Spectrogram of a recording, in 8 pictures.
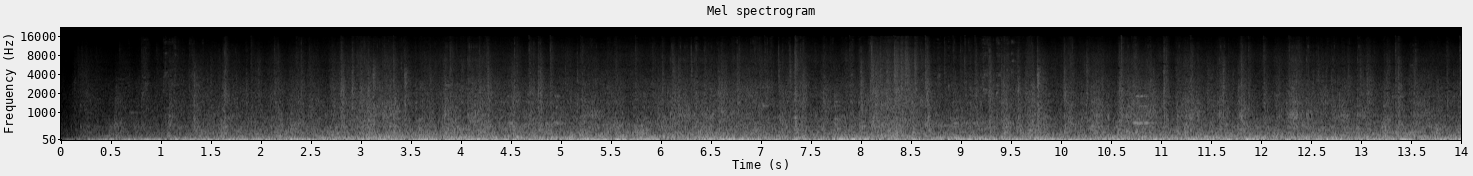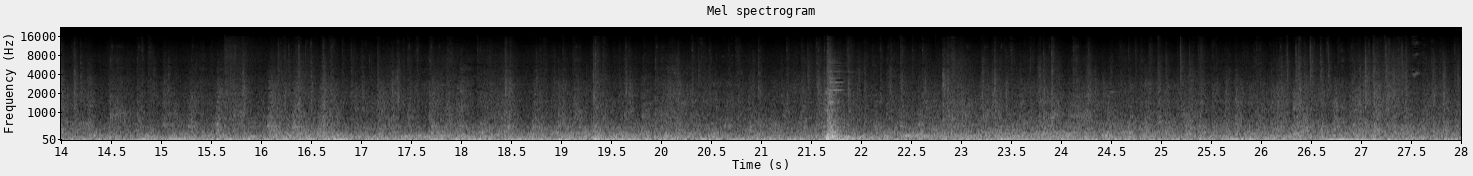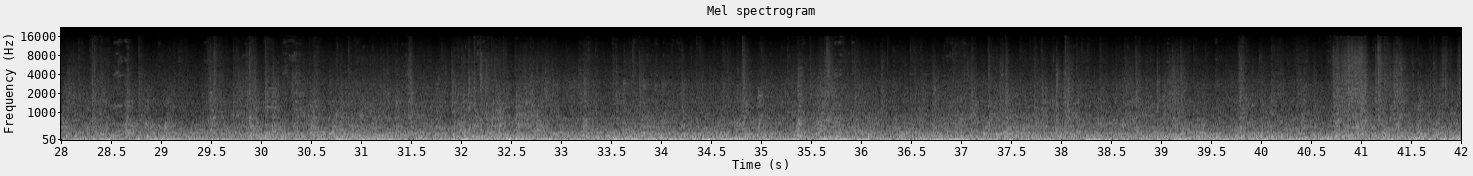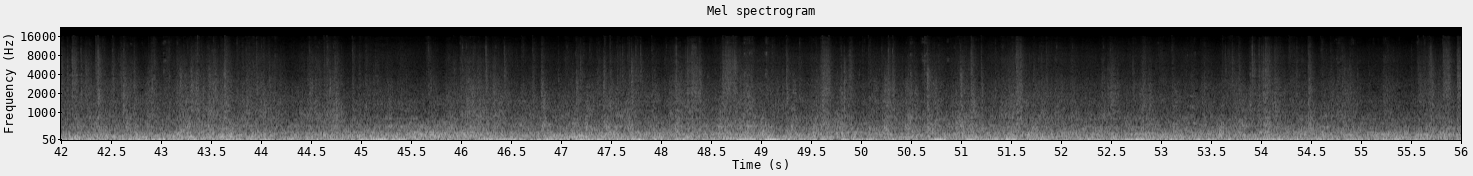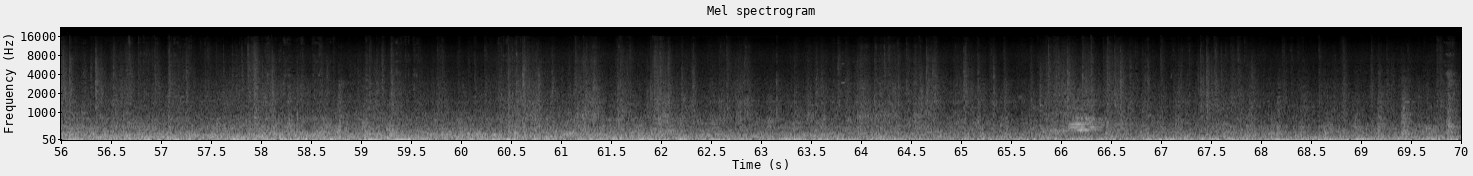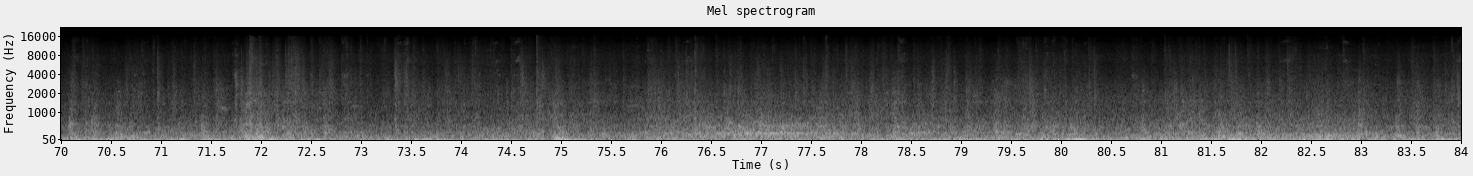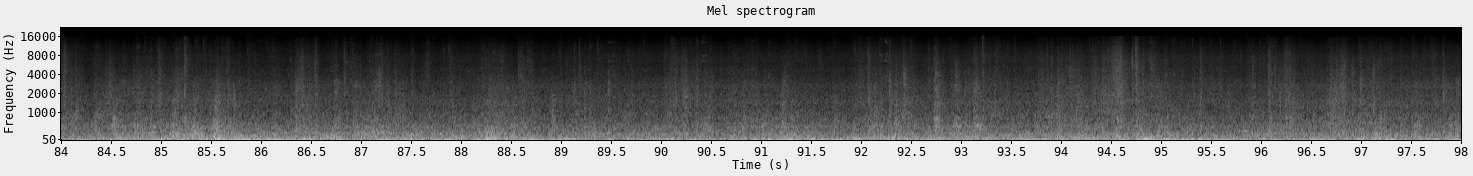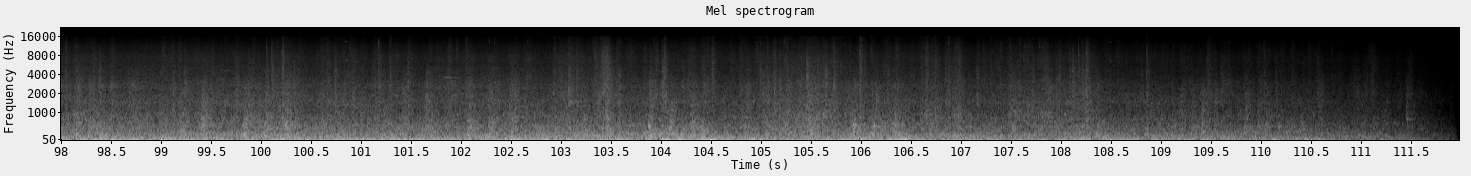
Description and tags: Interior Carriage Slow Moving Steam Train
Recorded inside a creaky old empty train carriage using a Zoom H4.
Recorded from onboard a steam train using a Zoom H4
